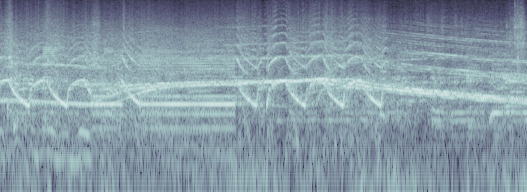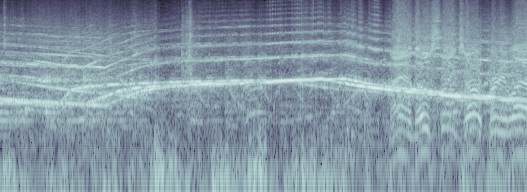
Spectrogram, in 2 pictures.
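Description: Sheriff and police vehicle sirens wail loudly during a small-town parade, several overlapping sweeping tones rising and falling close by, with horn-like bursts and crowd noise beneath.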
